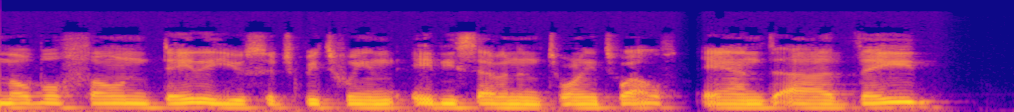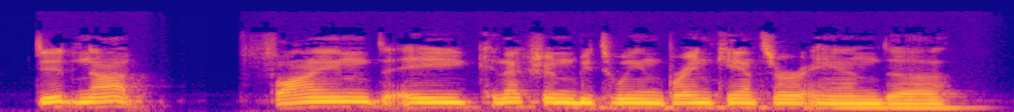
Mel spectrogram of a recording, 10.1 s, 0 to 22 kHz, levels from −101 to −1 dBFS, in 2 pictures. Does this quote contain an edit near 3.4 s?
yes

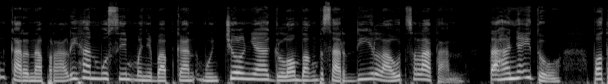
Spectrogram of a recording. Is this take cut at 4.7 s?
yes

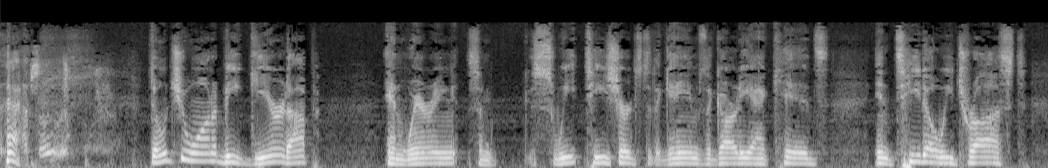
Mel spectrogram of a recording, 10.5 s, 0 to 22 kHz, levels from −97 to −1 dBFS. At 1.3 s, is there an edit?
yes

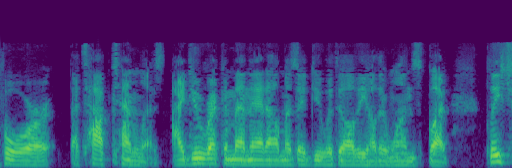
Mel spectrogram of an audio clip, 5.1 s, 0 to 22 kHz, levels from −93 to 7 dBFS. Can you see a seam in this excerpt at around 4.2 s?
no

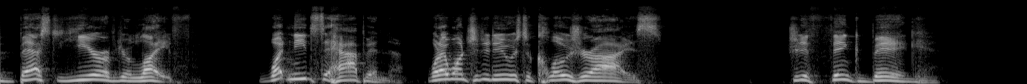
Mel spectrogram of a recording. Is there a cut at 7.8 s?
no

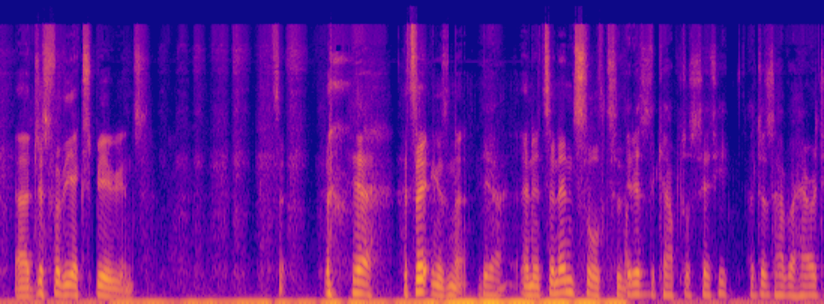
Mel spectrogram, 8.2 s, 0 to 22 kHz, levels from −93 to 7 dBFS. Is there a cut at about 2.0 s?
no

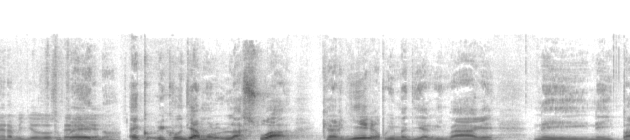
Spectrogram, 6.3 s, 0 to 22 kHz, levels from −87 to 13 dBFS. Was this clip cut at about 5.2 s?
no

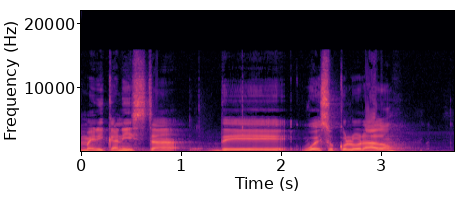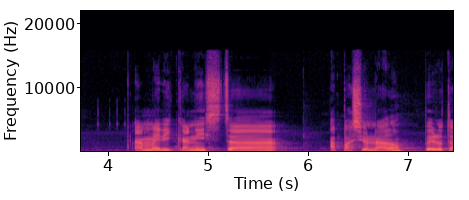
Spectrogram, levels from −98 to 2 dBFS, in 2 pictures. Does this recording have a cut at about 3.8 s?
no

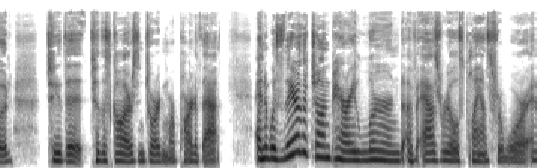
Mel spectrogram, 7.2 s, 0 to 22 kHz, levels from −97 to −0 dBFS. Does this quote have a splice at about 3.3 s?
no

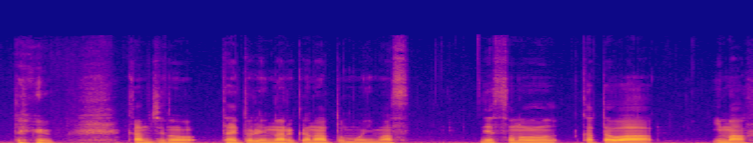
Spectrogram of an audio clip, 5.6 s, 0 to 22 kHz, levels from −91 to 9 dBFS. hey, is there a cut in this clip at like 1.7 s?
no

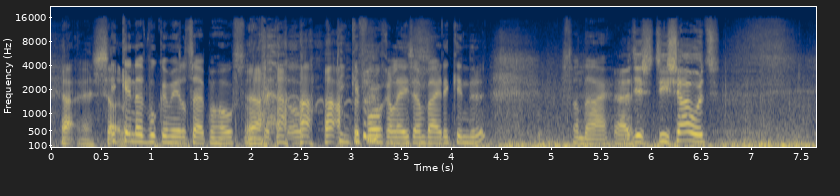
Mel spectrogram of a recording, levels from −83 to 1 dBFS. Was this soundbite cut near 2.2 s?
no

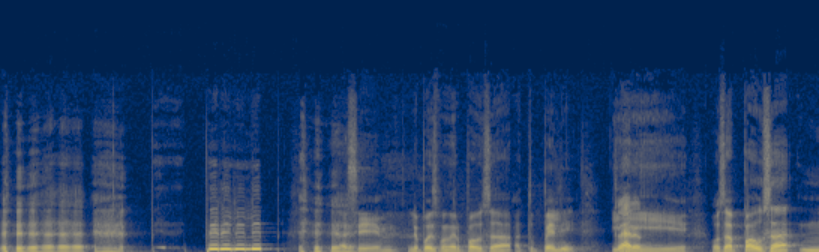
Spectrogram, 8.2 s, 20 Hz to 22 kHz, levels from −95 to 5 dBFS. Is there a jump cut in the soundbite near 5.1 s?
yes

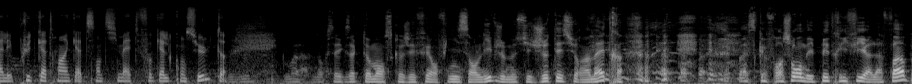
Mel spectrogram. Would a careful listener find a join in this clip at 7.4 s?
no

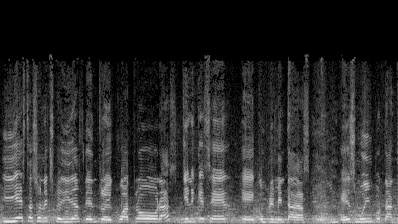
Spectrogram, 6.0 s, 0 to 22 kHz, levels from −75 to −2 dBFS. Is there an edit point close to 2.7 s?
no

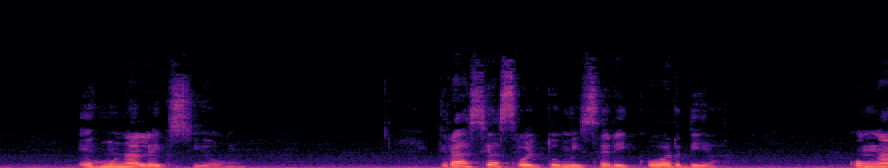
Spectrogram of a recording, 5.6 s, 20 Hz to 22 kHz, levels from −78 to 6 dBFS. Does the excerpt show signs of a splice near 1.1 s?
no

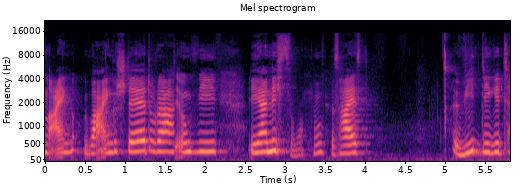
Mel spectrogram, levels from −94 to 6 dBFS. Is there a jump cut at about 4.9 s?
no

